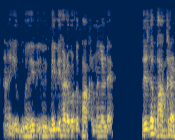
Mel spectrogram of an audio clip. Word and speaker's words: Bhakra Nangal: Together we pronounce it as the Bhakra Nangal Dam.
